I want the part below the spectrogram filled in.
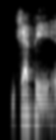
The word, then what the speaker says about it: JEPI: Uh, the, these involve covered calls as well as owning individual stocks and an ETF like JEPI, JEPI is how I would pronounce it, which is a JP Morgan equity diversified income ETF.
